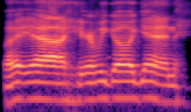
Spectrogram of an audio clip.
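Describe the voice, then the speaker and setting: The recording is rough, and the man speaks a little slowly at a medium pitch, yet he stays animated, laughing often and voicing the people he quotes. As the playwright and director of a virtual table read, he tells casual stories over an online video call, captured on the call's microphone.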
